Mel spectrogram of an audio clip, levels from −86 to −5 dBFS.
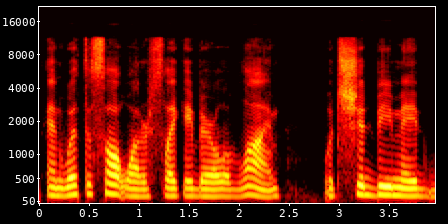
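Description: No technical faults occur at any point in the speech, so there is nothing to describe in time order.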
